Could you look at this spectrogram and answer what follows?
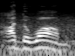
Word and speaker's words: Edom: Edom is pronounced Adawam.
